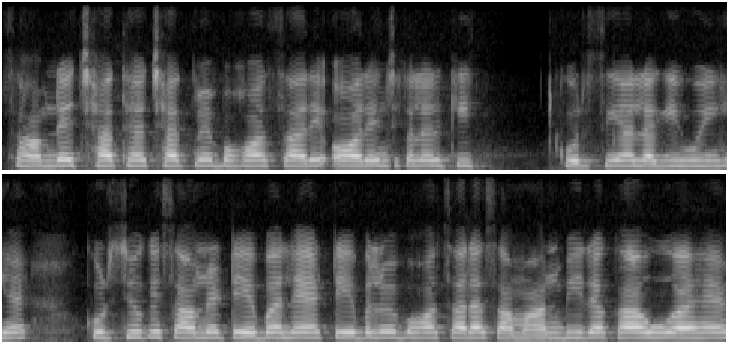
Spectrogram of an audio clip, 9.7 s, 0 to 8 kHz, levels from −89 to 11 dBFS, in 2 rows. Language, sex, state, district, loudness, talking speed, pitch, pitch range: Hindi, female, Haryana, Charkhi Dadri, -17 LUFS, 160 wpm, 255 Hz, 250-260 Hz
